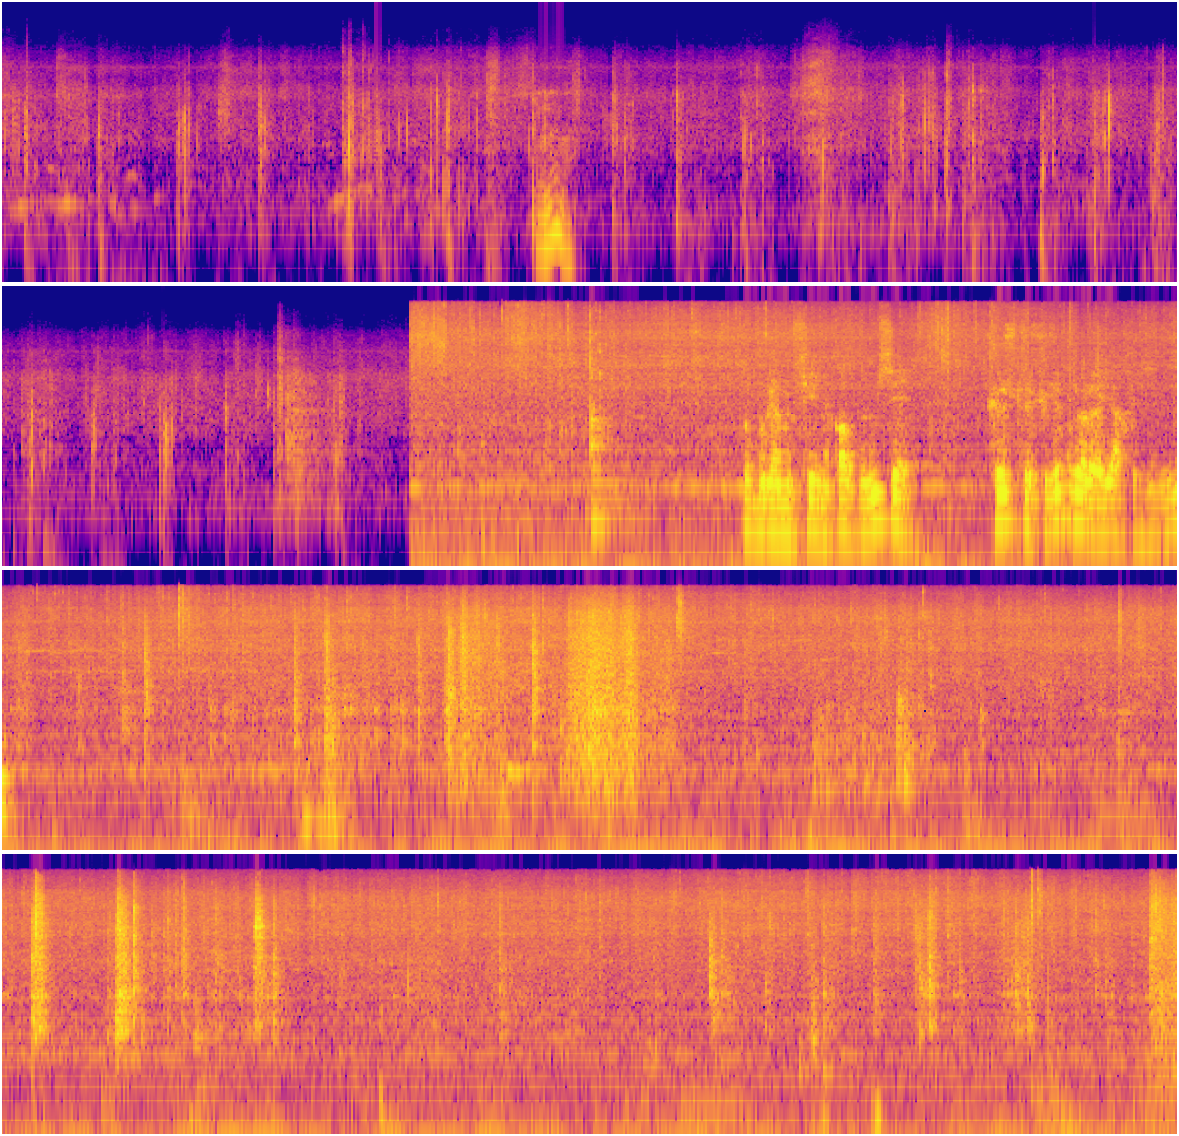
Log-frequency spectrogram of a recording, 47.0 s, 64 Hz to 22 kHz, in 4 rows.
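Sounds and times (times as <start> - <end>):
wood fire crackling and hissing: 0.0 - 9.4, 15.7 - 47.0.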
